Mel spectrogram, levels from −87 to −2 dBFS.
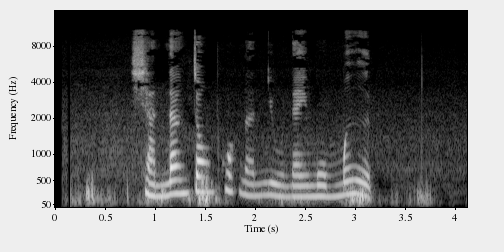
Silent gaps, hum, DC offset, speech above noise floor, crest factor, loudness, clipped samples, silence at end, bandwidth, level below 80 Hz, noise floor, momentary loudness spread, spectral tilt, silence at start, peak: none; none; under 0.1%; 22 dB; 22 dB; -21 LUFS; under 0.1%; 0.4 s; 11.5 kHz; -50 dBFS; -42 dBFS; 19 LU; -5.5 dB/octave; 0.15 s; -2 dBFS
